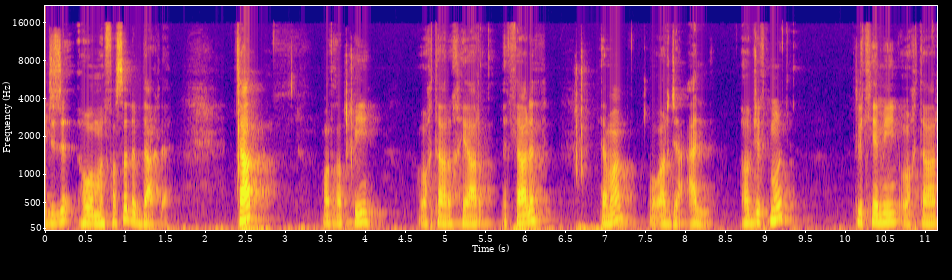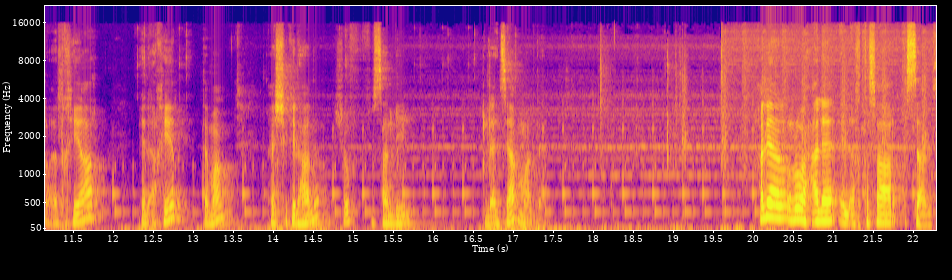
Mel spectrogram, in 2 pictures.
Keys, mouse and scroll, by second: 2.5 Tab, 3.8 p, 6.7 Tab, 9.3 right click, 12.9 click, 14.0 g, 15.3 click, 15.5 g, 16.2 click, 16.5 click, 16.7 g, 17.3-17.7 scroll down 1, 17.8-18.2 shift+middle drag, 18.3 scroll down 1, 19.2-19.7 shift+middle drag.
